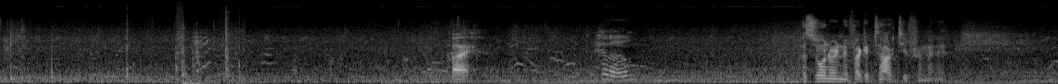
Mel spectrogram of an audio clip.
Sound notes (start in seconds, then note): 1.7 door opens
